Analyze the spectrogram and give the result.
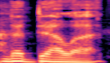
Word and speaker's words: Nadella: Satya Nadella. Think of Nutella, but less delicious.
